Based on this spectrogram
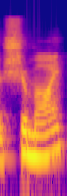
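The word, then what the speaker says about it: shwmae: So shemai is how you say hi in Welsh.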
